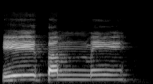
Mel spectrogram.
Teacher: एत न जो आधा न है इस पर हमको आघात देना है बल लगाना है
